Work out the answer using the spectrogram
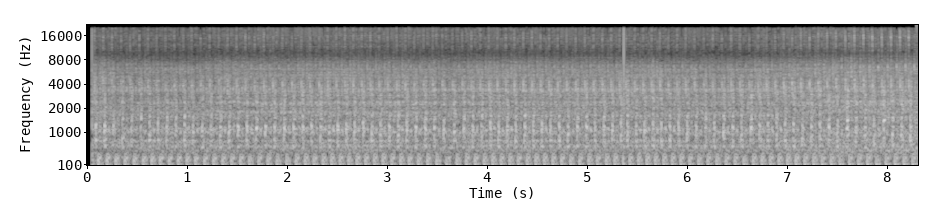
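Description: Heavy, even thumping at roughly four beats a second rides over the idle; something is off, but the cause isn't clear.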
